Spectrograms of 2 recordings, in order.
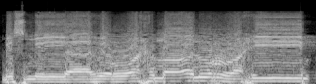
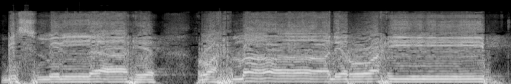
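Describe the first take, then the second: First: The ending before rahim has a u vowel. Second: The ending before rahim has an i vowel. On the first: The speaker calls it wrong. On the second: The speaker calls it right.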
